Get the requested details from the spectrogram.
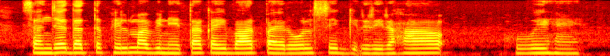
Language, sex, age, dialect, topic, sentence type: Hindi, female, 41-45, Awadhi Bundeli, banking, statement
